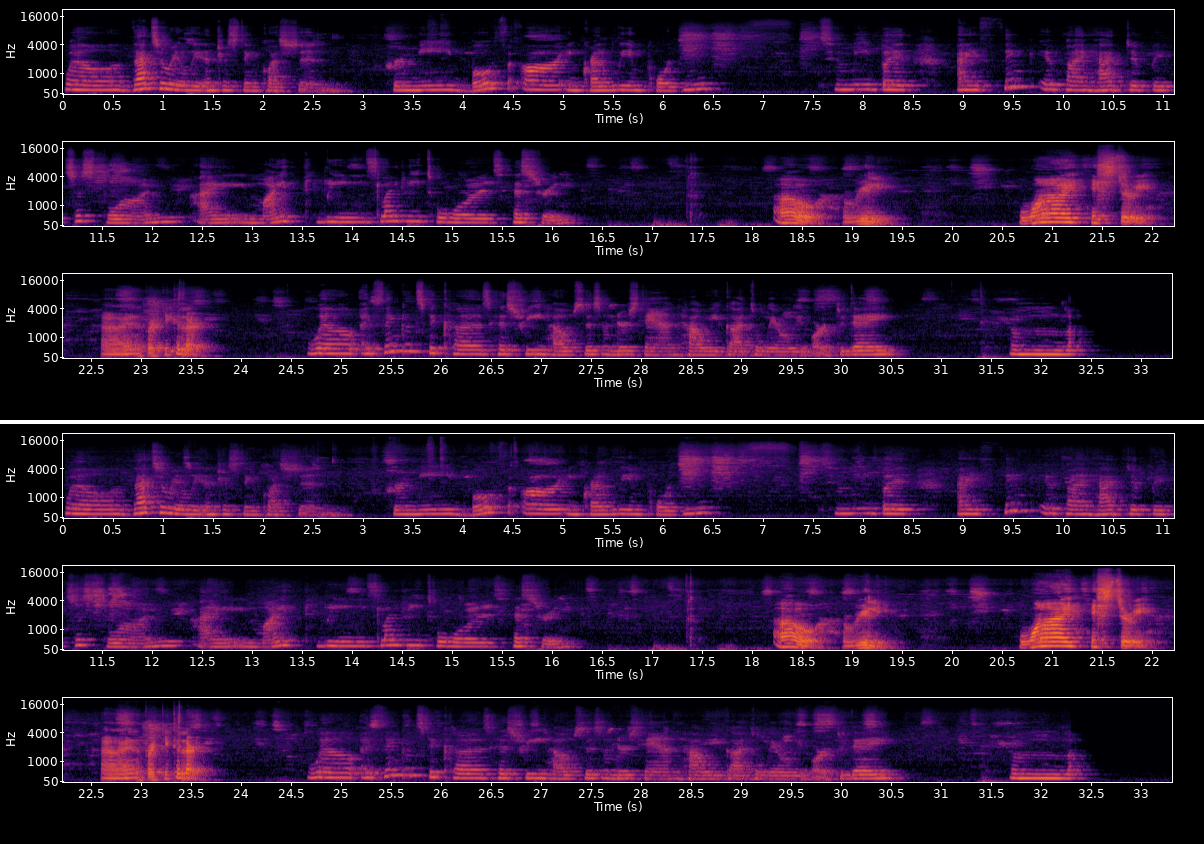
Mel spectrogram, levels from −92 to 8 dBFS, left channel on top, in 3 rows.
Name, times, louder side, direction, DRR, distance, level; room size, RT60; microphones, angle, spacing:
voice 1, 0.0-2.8 3.2-6.5 7.6-13.4 13.6-16.2 24.7-30.6 31.7-32.3, left 1 dB, 30° left, 2 dB, 2.1 m, -35 dB
voice 2, 6.1-6.8 7.4-7.5 11.3-11.8 12.2-12.3 18.2-19.4 20.2-20.4 20.7-22.0 22.6-23.7 24.3-24.4, right 3 dB, 40° right, 2 dB, 1.6 m, -28 dB
15.0 x 5.5 x 4.7 m, 0.40 s
head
